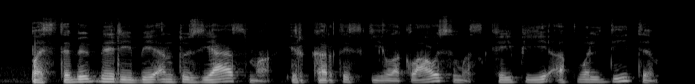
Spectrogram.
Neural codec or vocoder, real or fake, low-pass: none; real; 9.9 kHz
